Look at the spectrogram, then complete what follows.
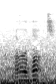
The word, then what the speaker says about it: Ararat: This is the Soviet state emblem of Armenia, and that's Mount Ararat, which is exactly how you pronounce it, and that's where Noah's Ark washed up.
